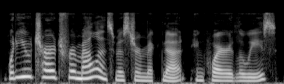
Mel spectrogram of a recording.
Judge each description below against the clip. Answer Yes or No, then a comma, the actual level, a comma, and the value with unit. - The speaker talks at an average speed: No, fast, 210 wpm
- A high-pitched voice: Yes, high, 230 Hz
